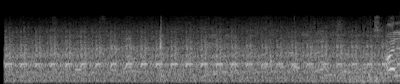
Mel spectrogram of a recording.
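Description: A vehicle engine idling steadily, with an even rapid pulse of about five or six beats a second.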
